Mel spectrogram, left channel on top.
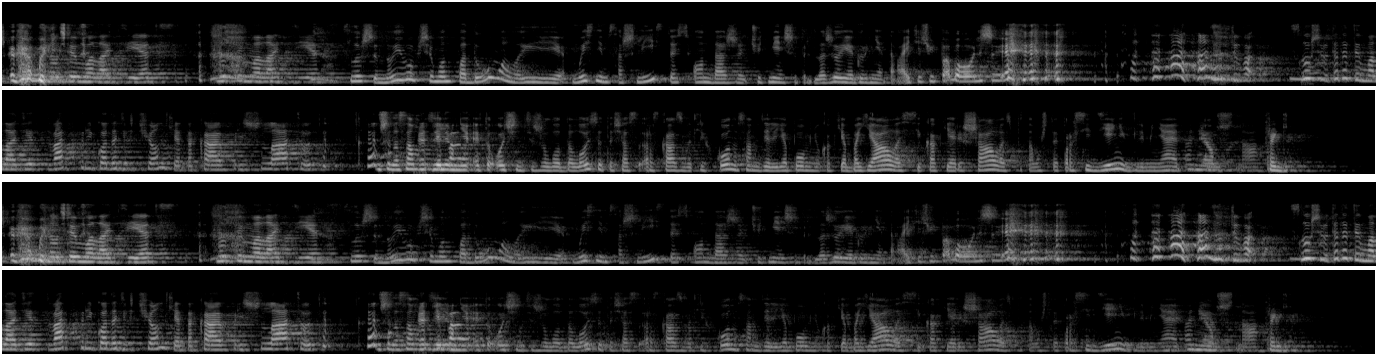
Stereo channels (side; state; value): both; normal; correlation 0.58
